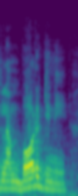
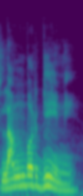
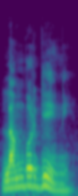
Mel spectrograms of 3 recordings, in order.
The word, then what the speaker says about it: Lamborghini: It's an Italian brand and that's how Italians say it, Lamborghini. It's named after its founder, Ferruccio Lamborghini. Note that the stress is on the second last syllable, Ghee, Lamborghini.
